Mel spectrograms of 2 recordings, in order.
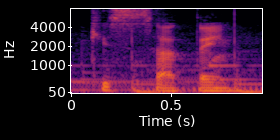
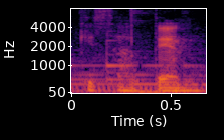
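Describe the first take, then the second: First: The middle consonant is doubled and held. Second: The middle consonant is single and short. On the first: The speaker calls it right. "diucapkan double" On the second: The speaker calls it wrong.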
